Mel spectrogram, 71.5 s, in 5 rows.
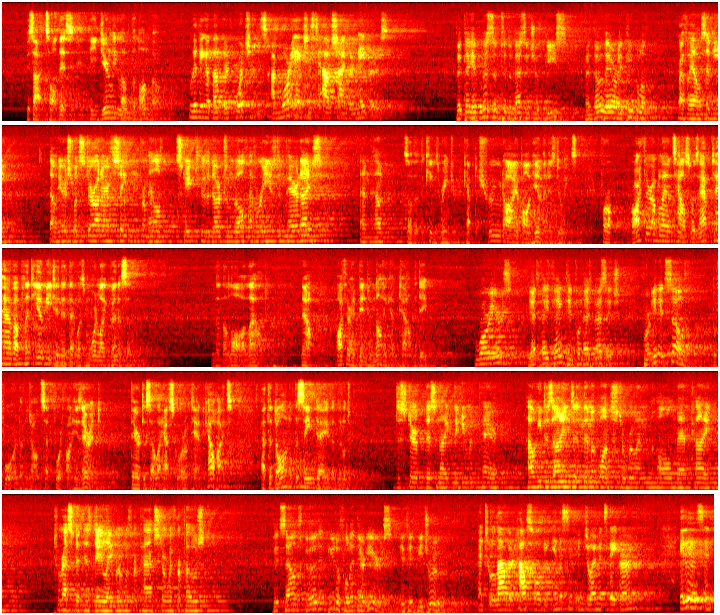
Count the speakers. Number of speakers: four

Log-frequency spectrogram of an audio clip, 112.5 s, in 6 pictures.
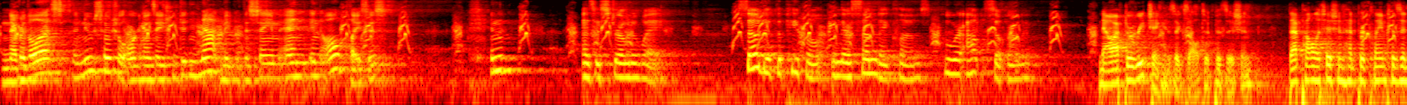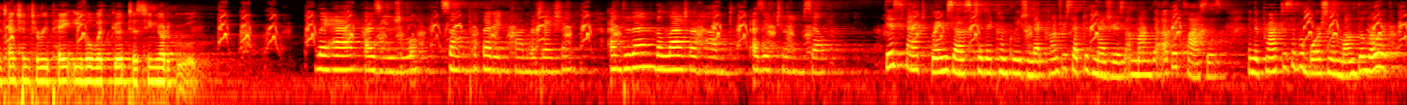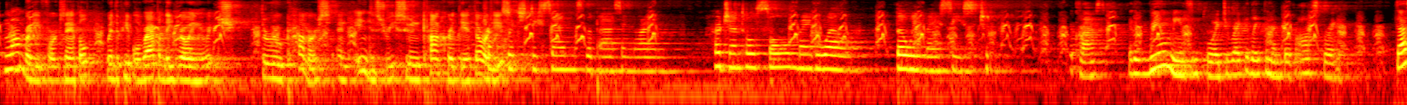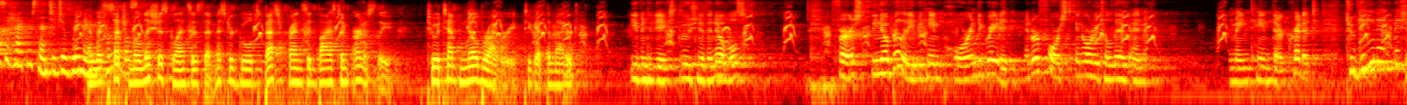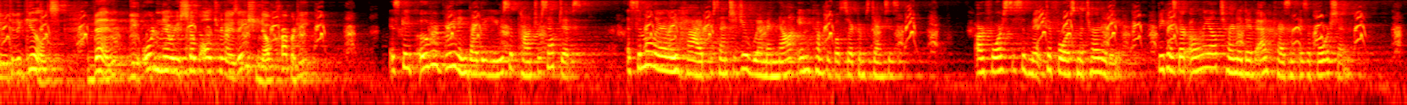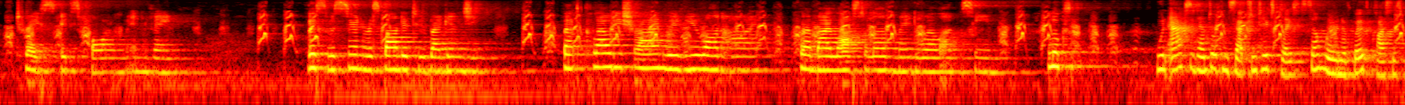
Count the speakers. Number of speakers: five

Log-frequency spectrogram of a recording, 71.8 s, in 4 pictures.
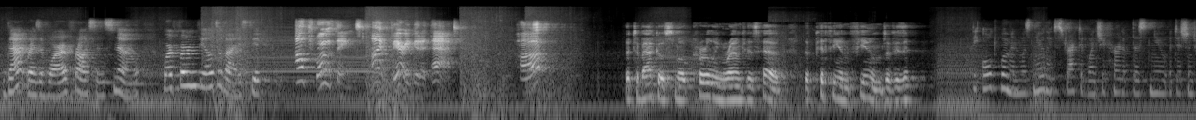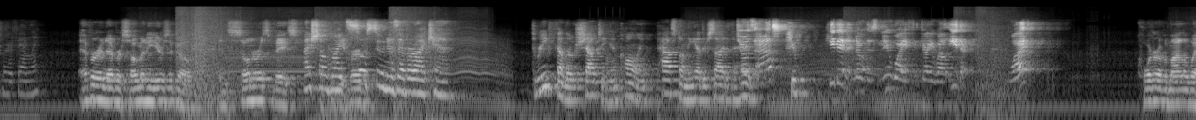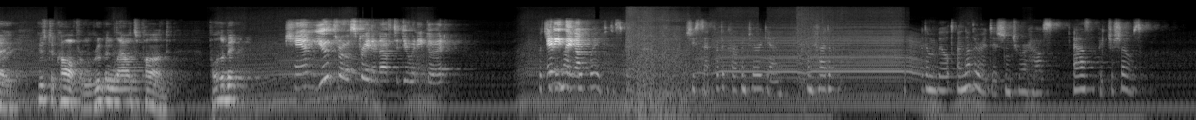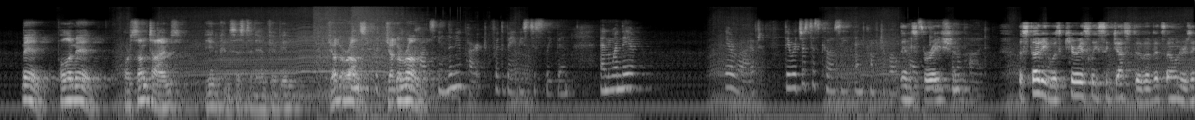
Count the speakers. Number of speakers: seven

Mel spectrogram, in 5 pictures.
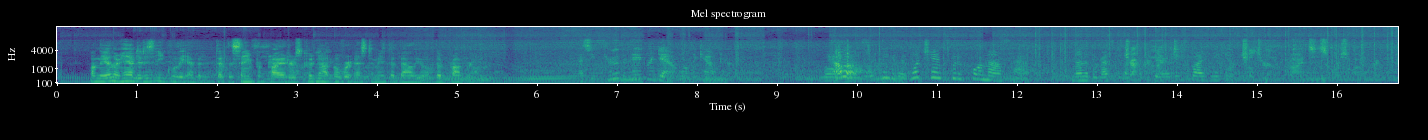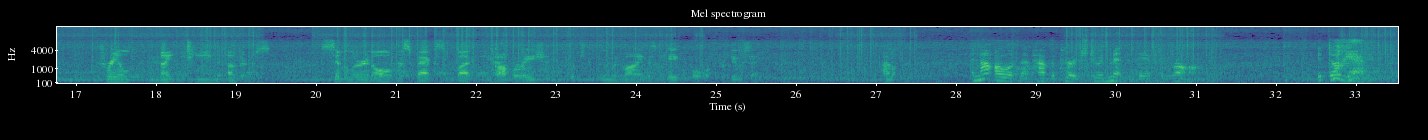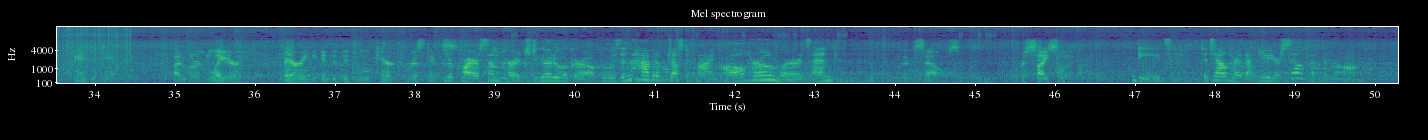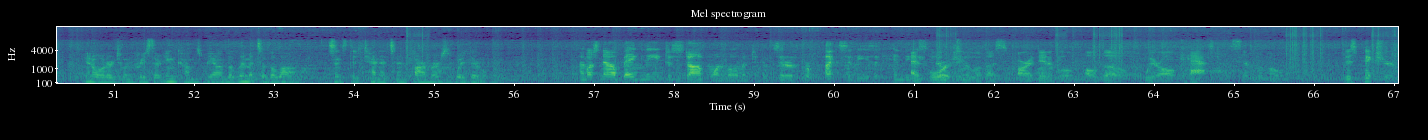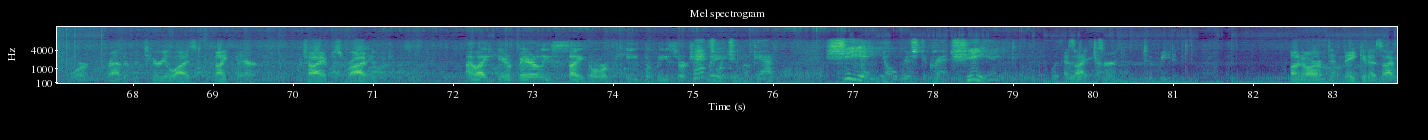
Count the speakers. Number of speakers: seven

